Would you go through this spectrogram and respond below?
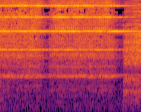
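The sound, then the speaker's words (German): A bright bell rings in long sustained bursts, broken by two short pauses, loud, with no voices. “Und jetzt läutet es schon wieder.”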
